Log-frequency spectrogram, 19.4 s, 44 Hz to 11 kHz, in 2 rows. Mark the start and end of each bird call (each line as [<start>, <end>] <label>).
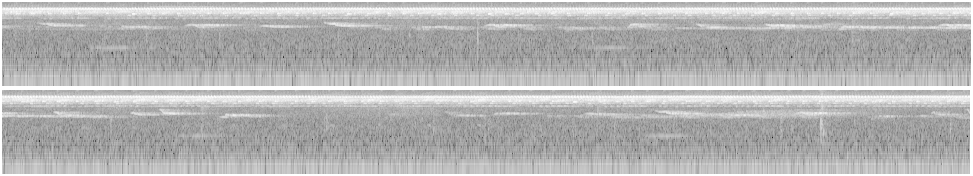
[0.00, 1.95] unidentified bird
[0.00, 6.55] Gray-fronted Dove (Leptotila rufaxilla)
[0.00, 19.37] Hauxwell's Thrush (Turdus hauxwelli)
[3.45, 9.05] Goeldi's Antbird (Akletos goeldii)
[6.65, 10.85] Rufous-fronted Antthrush (Formicarius rufifrons)
[11.35, 16.75] Gray-fronted Dove (Leptotila rufaxilla)
[12.75, 14.85] Black-tailed Trogon (Trogon melanurus)
[15.05, 19.37] Goeldi's Antbird (Akletos goeldii)
[15.45, 17.85] Thrush-like Wren (Campylorhynchus turdinus)
[15.65, 18.35] Plumbeous Antbird (Myrmelastes hyperythrus)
